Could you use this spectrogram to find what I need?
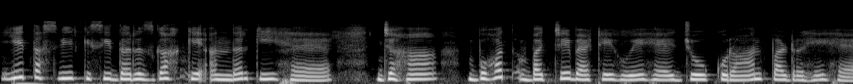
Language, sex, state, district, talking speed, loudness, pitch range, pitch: Hindi, female, Uttar Pradesh, Lalitpur, 135 wpm, -15 LUFS, 215-260 Hz, 235 Hz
